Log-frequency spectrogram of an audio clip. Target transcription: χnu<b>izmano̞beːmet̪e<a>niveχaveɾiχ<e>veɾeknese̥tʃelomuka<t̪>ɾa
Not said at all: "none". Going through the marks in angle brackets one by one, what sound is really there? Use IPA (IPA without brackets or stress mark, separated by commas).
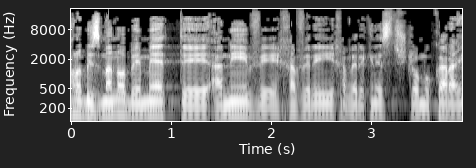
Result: b, a, a, none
